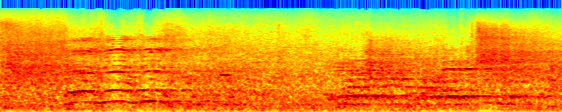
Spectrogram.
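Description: Children shout and call out across a large echoing rink.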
